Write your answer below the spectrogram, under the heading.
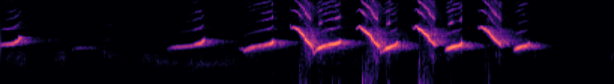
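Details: White-rumped shama calling with a few rising whistles, then a repeated series of loud, sharp down-swept notes each followed by a rising slur, about five in a row.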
